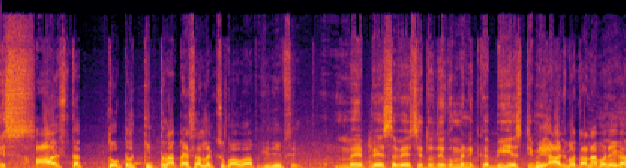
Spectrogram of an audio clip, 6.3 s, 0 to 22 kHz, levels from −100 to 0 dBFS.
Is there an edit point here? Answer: no; 0 cuts

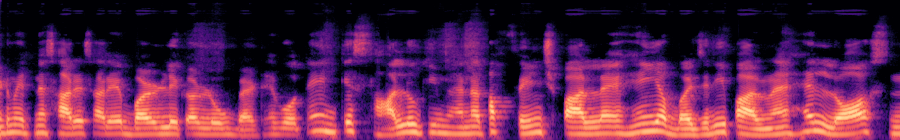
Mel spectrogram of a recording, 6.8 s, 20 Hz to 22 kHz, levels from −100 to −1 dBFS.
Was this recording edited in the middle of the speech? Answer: yes; 1 cut; at 3.7 s

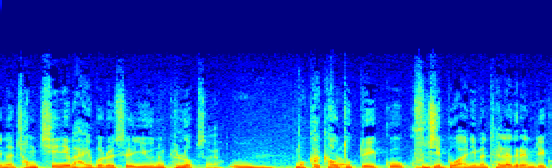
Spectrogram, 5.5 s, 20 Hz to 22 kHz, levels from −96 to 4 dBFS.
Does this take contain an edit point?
no; 0 cuts

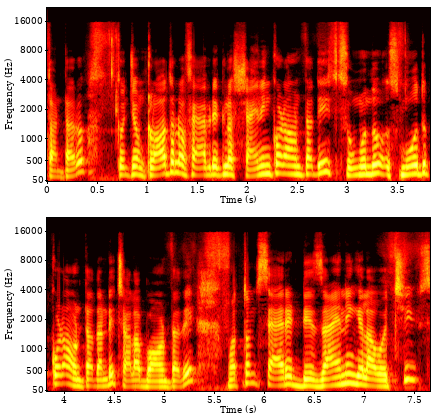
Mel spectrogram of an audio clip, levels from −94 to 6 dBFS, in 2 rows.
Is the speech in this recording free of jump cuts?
yes; 0 cuts

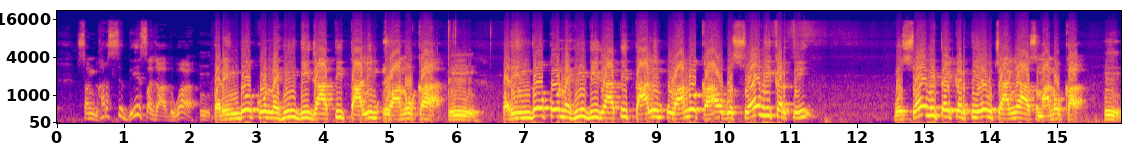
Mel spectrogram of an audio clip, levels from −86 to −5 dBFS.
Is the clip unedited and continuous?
no; 1 cut; at 2.3 s

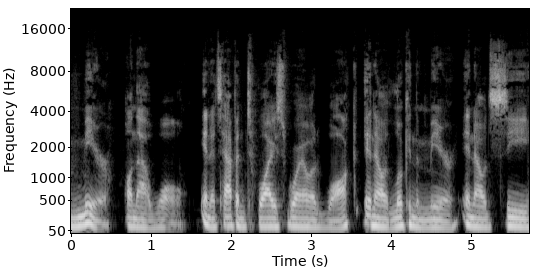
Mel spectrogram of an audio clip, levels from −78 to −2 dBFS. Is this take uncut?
yes; 0 cuts

